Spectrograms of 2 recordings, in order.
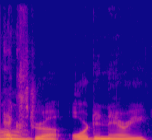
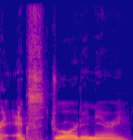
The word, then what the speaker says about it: extraordinary: Extraordinary 음. Mm. or extraordinary. 네, 마치 두 단어가 어, 띄어져 있는 것처럼 발음을 하실 수도 있고 아니면 아예 한 단어처럼 빠르게 발음을 하셔도 된다라는 설명을 해주셨어요.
